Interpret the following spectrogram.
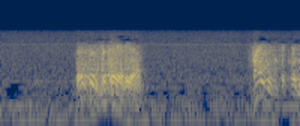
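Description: A man's voice over a shortwave radio link: a short phrase about a second in, then speech resuming near the end. Under it runs a steady hiss with a faint, steady high whistle.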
